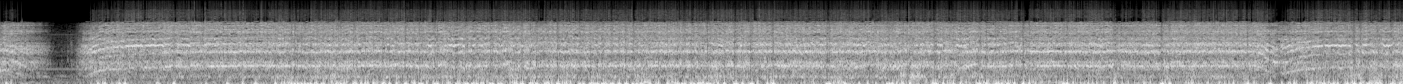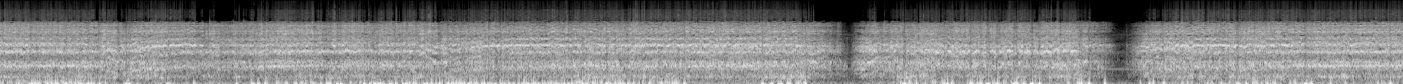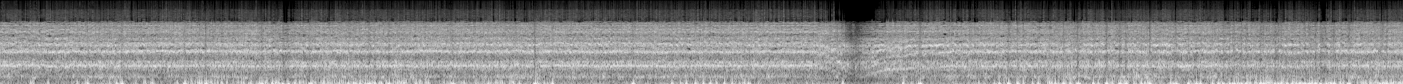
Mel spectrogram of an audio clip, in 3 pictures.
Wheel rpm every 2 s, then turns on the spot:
100, 230, 230, 230, 230, 230, 200, 190, 220, 180, 210, 140, 150, 200, 230, 230, 230, 230, 170, 240, 230.
none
